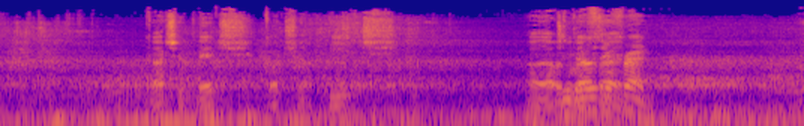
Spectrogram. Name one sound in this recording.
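A monster snarls and growls close by.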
